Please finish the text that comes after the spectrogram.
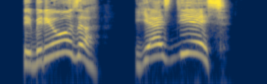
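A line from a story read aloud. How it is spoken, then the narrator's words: Shouting. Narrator (Russian): Ческо закричал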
